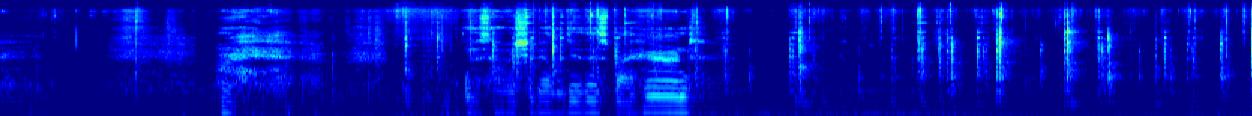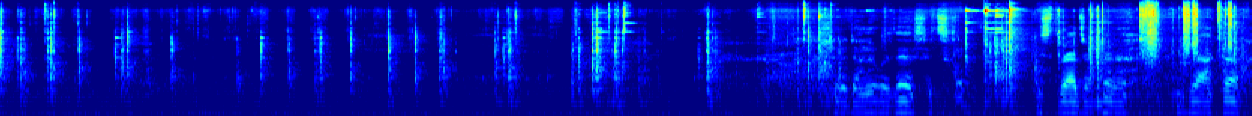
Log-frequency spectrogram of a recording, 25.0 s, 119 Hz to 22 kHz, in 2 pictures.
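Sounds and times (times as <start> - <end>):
metallic clicks and scrapes: 23.4 - 25.0.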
